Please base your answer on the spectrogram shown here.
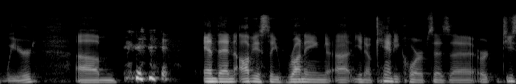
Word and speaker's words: Candy Corpse: Yeah, I well, want to hear the other pronunciation. Candy Core, Oh, okay. right? Yeah, No, yeah. it's Candy Corpse.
